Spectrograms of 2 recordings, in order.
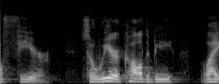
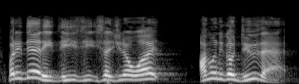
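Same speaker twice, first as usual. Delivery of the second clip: high and loud, thrilled; bursting with excitement at the news; excited; 7 semitones higher, 5 dB louder than usual. Real, not acted. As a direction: tell it with real excitement. Excited retelling of friend's decision.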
